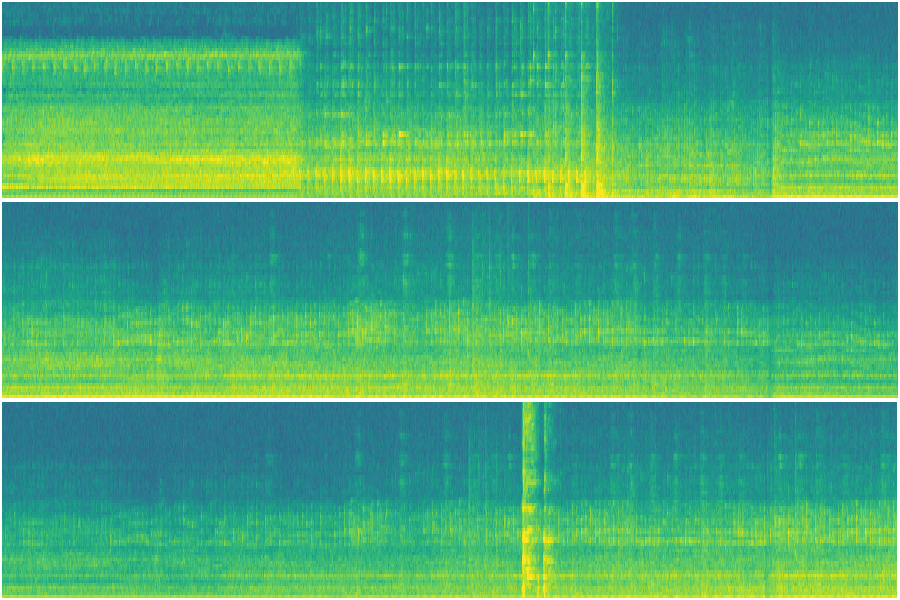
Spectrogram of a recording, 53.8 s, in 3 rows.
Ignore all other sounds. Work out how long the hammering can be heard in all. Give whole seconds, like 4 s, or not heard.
2 s.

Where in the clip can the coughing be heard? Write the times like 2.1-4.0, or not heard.
46.2-47.0.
